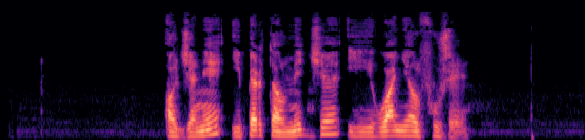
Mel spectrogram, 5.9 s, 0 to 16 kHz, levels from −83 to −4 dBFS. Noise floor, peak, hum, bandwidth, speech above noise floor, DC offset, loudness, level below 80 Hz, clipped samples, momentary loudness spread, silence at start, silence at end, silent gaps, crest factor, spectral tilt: -68 dBFS; -2 dBFS; none; 11.5 kHz; 46 dB; under 0.1%; -22 LUFS; -60 dBFS; under 0.1%; 10 LU; 1.65 s; 1.2 s; none; 22 dB; -5.5 dB/octave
